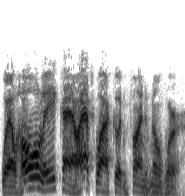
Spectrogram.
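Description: An actor playing a stubborn, gallant old-West cowboy with an American Western drawl and homespun slang, in old radio drama style. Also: male voice, mid-range voice, lively intonation, takes it slowly. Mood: puzzled. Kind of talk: 1940s radio drama acting. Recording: dull vintage radio recording.

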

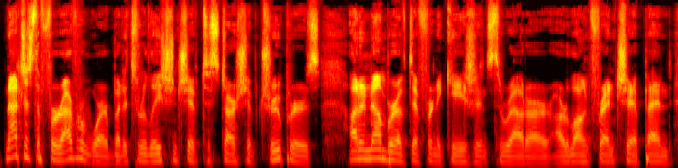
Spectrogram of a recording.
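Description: A man co-hosting a literary podcast, musing about the book and trailing off into quiet asides. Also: fairly low pitch, a little fast, no echo, studio quality. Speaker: podcast co-host. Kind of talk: casual book discussion.

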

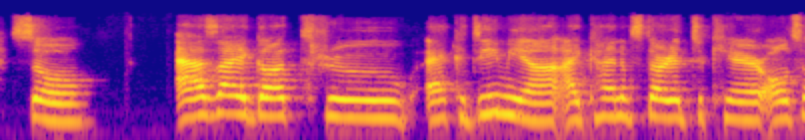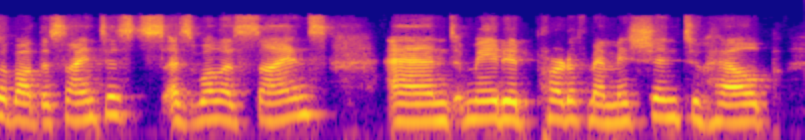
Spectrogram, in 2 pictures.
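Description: Woman, 30s, guest speaker on a video call, chatty and self-deprecating, mid-pitched. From India. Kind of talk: informal online talk with slides.

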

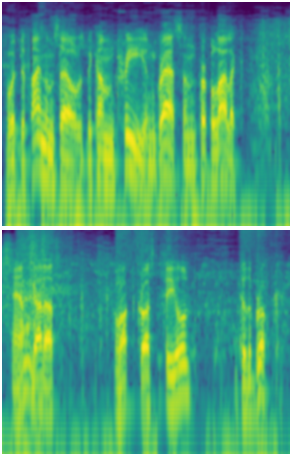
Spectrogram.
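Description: Guy narrating old radio play, low voice, lyrical and measured, tinny vintage sound. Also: animated, slight background noise. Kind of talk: scripted radio drama narration. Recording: phone-like, muffled old radio recording.

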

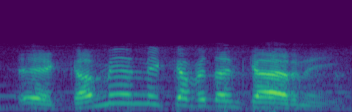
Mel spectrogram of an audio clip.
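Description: A male actor playing a sly, insinuating gangster of about thirty with a Spanish accent and halting English in a 1940s-style radio drama. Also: high voice, full character voice. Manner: insinuating, chuckling, halting foreign phrasing. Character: sly, chuckling gangster lieutenant, man of thirty-one. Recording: tinny, faintly noisy old radio recording.

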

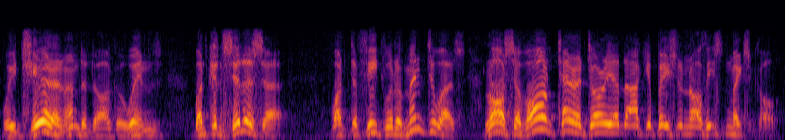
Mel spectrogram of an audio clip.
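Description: A man playing a weary, principled middle-aged president in a historical radio drama, speaking formally, firmly and with measured delivery. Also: on the high side, sing-song, slightly rough, exaggerated voice. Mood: stern, troubled. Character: weary, principled American president, stern and exacting. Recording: dull lo-fi vintage radio recording.

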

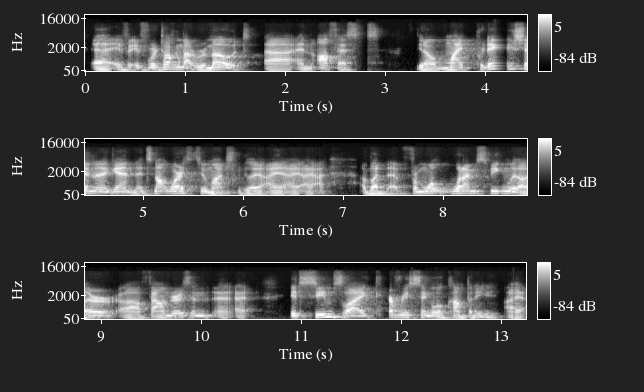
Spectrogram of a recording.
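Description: A man's voice: fairly low pitch, a bit bright. A man from Australia, a startup founder, answering interview questions in a rambling way with many restarts and fillers.

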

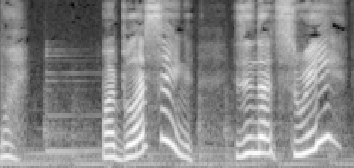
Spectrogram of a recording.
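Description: A woman acts out a frail old storybook mother whose mind has drifted. Her voice is high and sing-song, full of exclamations and fond, wandering sweetness, with music behind it. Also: wildly swooping pitch, takes it slowly, a little mellow, exaggerated voice. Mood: dreamy, fond. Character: frail, addled old mother, dreamy and fondly doting.

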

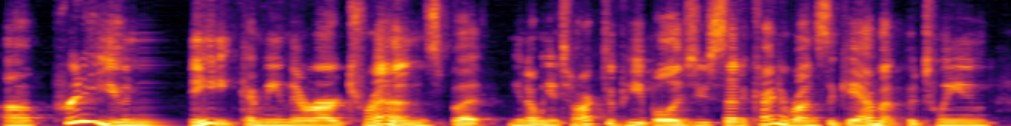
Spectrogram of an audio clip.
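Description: Man, talk show co-host, friendly upbeat delivery, a bit high-pitched. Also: animated, moderate pace. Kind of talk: reading a guest introduction.

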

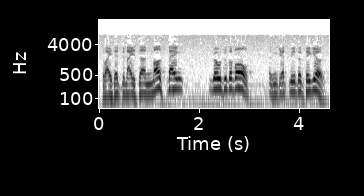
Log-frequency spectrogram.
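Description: An actor playing a genial, macabre undertaker in a 1940s radio comedy, speaking with pompous formality and drawn-out theatrical relish. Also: male voice, on the high side, lively intonation, dark tone, lightly acted. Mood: solemn, droll. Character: ghoulishly genial, pompous male undertaker, fond of puns. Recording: muffled, noisy vintage radio recording.

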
